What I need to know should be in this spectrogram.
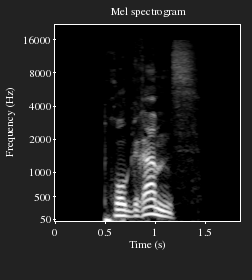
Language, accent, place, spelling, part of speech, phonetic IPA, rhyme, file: German, Germany, Berlin, Programms, noun, [pʁoˈɡʁams], -ams, De-Programms.ogg
- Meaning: genitive singular of Programm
